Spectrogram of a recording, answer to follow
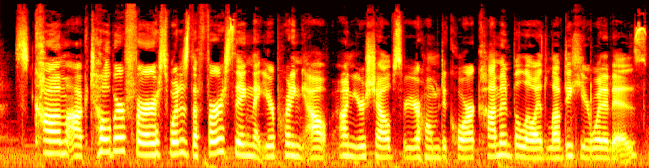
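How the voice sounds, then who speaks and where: With an American accent, a woman speaks at a very fast pace with hardly any pauses, her pitch fairly high and its variation ordinary. Music plays in the background, and the sound is dry and close with no echo. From Michigan, east side. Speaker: thrift reseller vlogger. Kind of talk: casual vlog narration. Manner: animated.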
